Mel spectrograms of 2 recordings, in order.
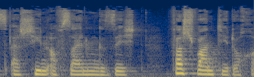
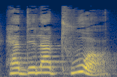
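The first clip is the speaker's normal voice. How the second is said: higher, more urgent call; insistent rousing; 5 semitones higher, 3 dB louder than usual. A narrator's reading. Narrator calls the absent father a second time, insistent. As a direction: call him sharply out of his daydream. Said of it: "ihn wach zu rütteln".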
